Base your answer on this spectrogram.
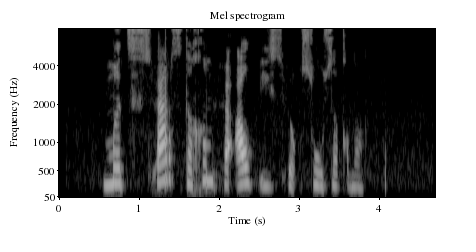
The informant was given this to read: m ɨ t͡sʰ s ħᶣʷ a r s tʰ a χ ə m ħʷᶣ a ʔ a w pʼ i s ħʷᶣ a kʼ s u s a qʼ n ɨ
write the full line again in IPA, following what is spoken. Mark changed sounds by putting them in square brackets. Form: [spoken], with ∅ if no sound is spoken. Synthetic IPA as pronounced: m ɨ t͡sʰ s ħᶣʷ a r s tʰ a χ ə m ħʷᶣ a ʔ a w pʼ i s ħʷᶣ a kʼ s u s a qʼ n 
